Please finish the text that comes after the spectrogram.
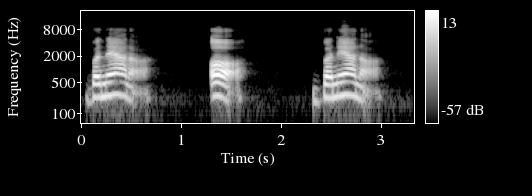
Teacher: in that word both the first a and the last a are pronounced as a schwa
